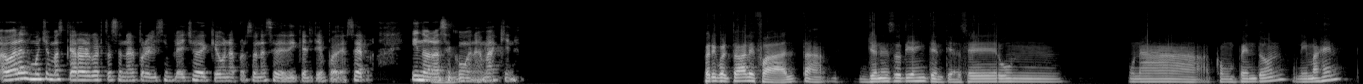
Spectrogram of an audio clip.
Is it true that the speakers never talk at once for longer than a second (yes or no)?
yes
